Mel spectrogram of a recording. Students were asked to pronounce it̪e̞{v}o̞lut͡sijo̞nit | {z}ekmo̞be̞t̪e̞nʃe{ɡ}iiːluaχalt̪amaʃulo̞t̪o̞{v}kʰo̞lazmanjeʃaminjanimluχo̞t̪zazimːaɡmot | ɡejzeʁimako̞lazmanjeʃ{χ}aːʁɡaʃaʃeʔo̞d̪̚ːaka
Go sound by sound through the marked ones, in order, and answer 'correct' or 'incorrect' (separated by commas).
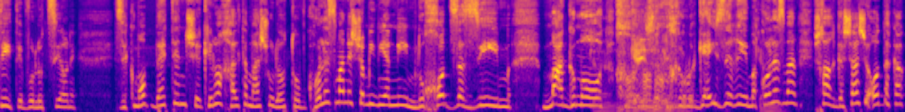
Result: correct, correct, incorrect, correct, correct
